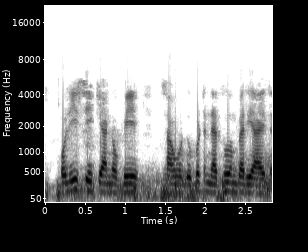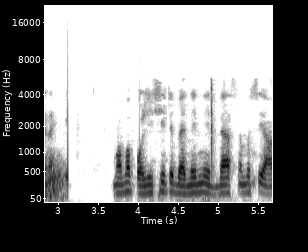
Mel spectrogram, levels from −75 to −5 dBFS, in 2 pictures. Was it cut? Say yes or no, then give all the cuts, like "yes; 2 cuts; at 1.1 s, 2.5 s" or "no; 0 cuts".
yes; 1 cut; at 3.0 s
